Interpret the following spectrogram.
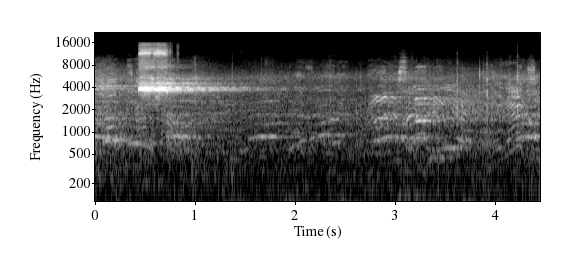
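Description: One short, loud blast of a referee's whistle about half a second in, over voices in the hall.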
